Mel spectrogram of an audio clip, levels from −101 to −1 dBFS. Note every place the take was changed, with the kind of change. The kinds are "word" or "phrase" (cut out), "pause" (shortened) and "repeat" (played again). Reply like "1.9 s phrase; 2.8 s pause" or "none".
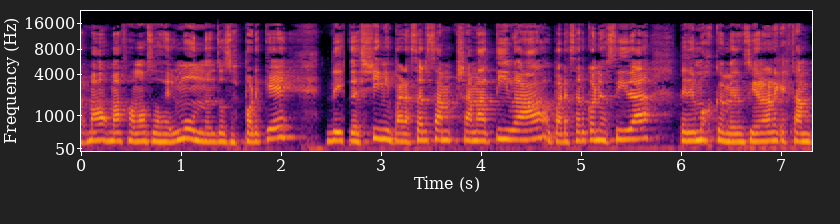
2.6 s word

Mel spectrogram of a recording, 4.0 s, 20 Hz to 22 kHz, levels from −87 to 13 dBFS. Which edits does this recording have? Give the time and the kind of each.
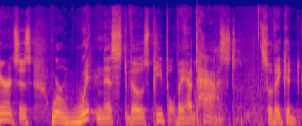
1.7 s word; 2.6 s word

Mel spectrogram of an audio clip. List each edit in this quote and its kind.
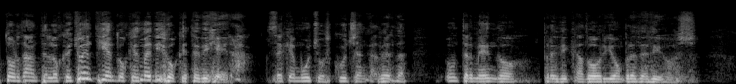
1.4 s word; 2.6 s pause; 3.8 s word; 4.1 s pause

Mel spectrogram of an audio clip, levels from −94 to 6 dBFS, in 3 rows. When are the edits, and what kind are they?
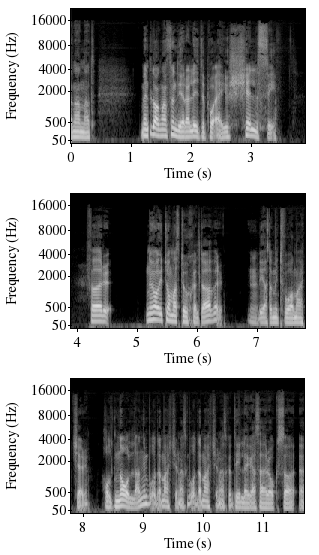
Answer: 1.3 s word; 6.0 s word; 7.2 s word; 9.7 s repeat

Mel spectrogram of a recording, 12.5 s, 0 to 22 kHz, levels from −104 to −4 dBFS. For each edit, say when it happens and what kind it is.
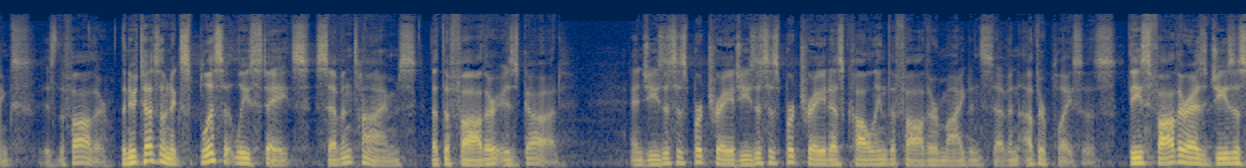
1.1 s pause; 4.2 s pause; 5.2 s word; 7.3 s repeat; 9.7 s word; 11.2 s pause

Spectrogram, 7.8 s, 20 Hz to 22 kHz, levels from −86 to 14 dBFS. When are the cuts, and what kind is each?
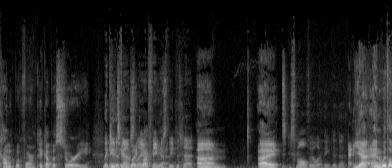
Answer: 2.2 s word; 2.6 s word; 5.6 s word; 6.9 s word

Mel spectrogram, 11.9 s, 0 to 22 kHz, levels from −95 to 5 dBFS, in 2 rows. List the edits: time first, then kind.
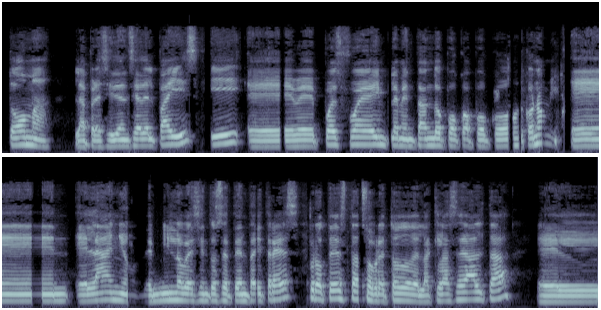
5.2 s phrase; 9.0 s phrase

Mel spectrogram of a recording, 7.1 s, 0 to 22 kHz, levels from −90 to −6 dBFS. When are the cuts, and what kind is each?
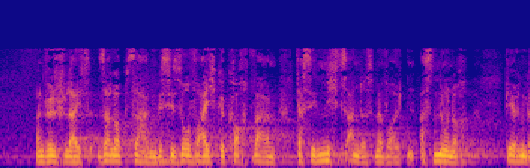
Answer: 5.6 s pause

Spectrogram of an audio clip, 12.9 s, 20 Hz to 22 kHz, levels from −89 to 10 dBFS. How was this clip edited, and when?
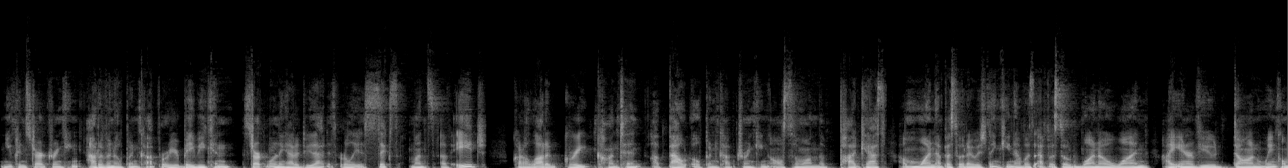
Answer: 8.9 s pause; 9.9 s word; 11.6 s pause

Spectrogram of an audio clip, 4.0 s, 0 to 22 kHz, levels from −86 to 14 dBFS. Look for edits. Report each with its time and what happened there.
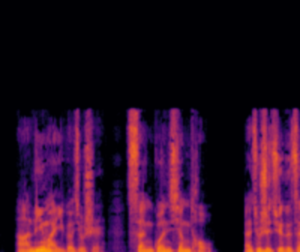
none

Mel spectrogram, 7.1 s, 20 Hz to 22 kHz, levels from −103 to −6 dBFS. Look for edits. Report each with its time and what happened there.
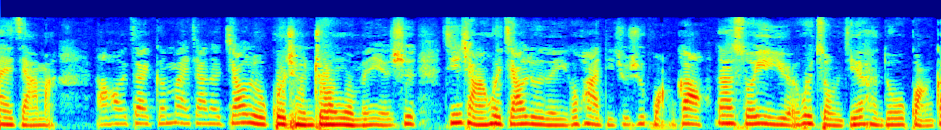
5.3 s pause

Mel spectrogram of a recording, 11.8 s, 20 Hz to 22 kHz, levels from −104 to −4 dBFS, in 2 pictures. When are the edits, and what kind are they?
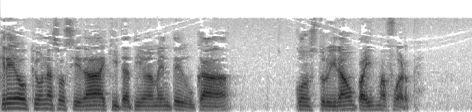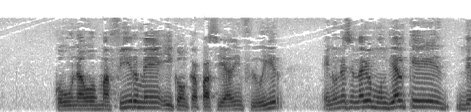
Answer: none

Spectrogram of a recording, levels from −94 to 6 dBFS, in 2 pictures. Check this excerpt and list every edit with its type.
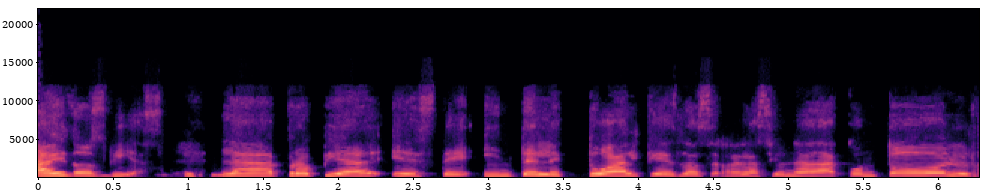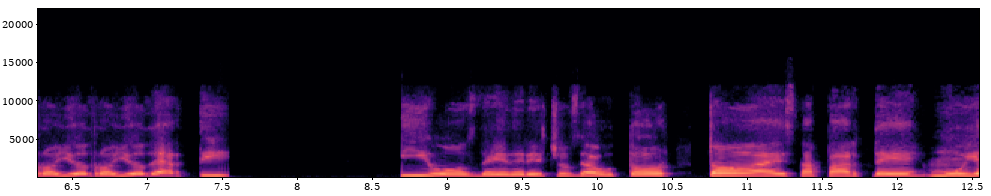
6.6 s repeat; 10.6 s pause

